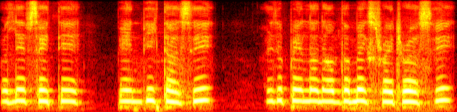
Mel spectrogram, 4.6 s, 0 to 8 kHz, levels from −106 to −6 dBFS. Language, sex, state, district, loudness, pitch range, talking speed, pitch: Nagamese, male, Nagaland, Dimapur, -15 LUFS, 285-300 Hz, 195 wpm, 295 Hz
